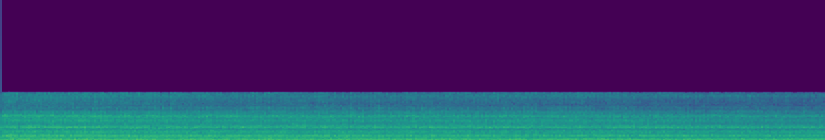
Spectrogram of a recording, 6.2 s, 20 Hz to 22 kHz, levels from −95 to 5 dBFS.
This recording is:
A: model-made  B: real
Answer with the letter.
B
